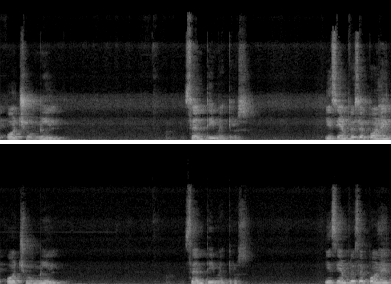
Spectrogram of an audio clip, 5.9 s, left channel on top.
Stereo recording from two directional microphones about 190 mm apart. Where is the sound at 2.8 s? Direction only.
60° right (ahead or behind).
